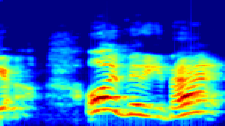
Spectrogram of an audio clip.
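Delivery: Cockney accent, pitched well up; mock Cockney. Shown as a demonstration. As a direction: do a playful Cockney lilt. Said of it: "almost like English Cockney".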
